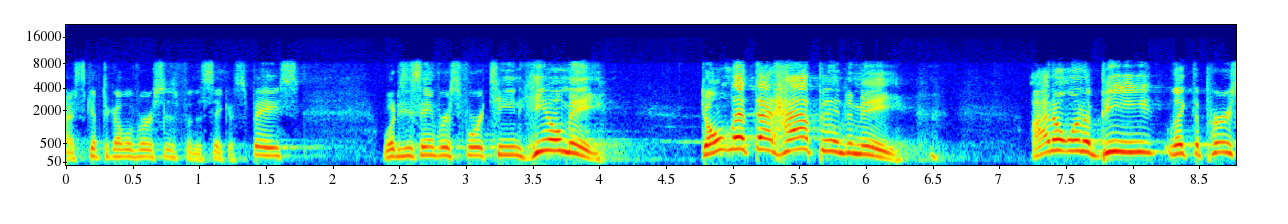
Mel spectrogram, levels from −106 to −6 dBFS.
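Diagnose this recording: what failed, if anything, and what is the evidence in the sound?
Nothing failed; the call path carried the speech normally.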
